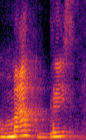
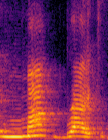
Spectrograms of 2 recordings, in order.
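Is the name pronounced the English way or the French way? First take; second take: French; English. First: The name is pronounced the French way. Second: The name is pronounced the English way. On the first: "in Cameroon, it is called" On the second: "In English, you would hear people say"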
